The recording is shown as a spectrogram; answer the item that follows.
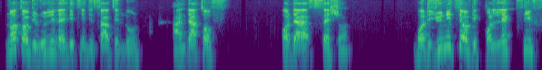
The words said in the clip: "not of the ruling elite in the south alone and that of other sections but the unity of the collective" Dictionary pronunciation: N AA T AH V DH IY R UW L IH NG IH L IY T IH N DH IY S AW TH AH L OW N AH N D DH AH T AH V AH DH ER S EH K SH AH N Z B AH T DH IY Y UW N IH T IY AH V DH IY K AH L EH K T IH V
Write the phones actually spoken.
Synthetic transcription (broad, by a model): N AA T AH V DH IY R UW L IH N IH L IY T IH N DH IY S AW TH AH L OW N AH N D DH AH T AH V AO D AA S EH SH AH N B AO T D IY Y UW N IH T IY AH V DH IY K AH L EH K T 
